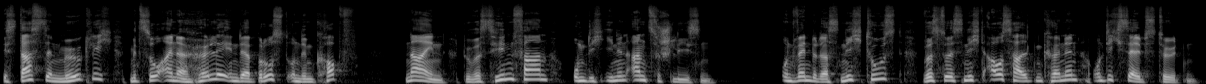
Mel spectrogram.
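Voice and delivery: high, loud, urgent remonstration; distressed outcry. A narrator's reading. Aljoscha warning his brother of self-destruction, distressed outcry. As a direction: press the warning with anguished force, pitch held high. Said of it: "rief Aljoscha bekümmert".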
